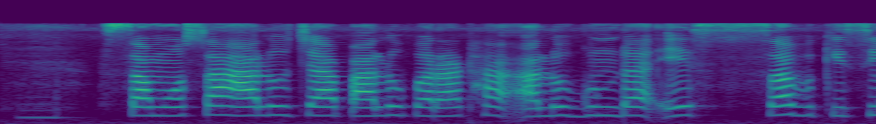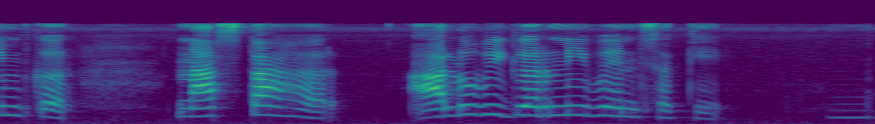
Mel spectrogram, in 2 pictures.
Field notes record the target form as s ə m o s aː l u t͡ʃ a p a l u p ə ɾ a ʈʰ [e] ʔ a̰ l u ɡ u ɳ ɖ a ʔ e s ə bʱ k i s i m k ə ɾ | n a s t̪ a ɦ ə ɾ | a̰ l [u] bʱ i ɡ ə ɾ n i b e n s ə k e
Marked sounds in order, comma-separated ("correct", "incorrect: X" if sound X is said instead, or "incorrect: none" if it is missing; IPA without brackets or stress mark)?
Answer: incorrect: a, correct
